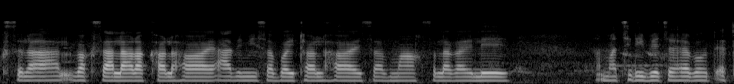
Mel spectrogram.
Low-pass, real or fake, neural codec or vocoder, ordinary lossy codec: none; real; none; none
